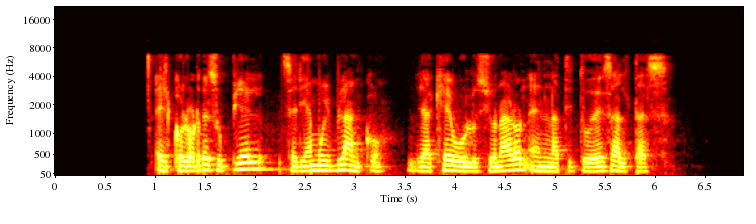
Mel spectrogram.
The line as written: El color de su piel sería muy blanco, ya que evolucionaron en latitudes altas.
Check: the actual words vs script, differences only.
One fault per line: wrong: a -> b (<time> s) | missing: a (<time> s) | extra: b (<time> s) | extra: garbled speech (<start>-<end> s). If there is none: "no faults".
no faults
